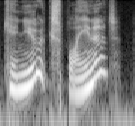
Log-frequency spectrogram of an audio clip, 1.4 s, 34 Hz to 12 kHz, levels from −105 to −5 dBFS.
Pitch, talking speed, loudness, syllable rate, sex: 250 Hz, 175 wpm, -15 LUFS, 4.3 syllables/s, female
